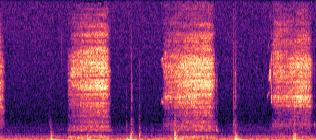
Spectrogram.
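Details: Barn owl nestling in a wild nest box working on a stolen rodent; hissing rasps alternate with repeated soft thuds and scuffling knocks, likely from handling the prey.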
